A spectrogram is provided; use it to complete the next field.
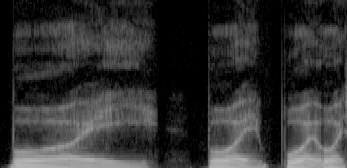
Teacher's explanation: slow down and you find yourself going from o to e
